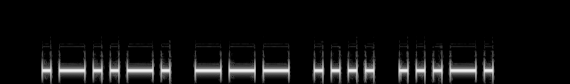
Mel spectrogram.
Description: Morse code, heard as a keyed tone, about 14 wpm, 650 Hz. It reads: "OH<SN>
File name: 02-Chapter-02 14 WPM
